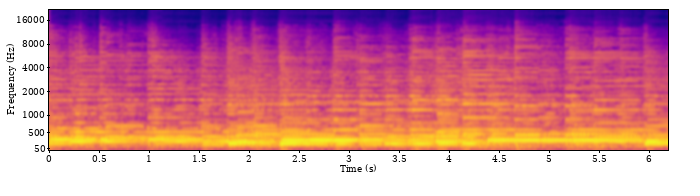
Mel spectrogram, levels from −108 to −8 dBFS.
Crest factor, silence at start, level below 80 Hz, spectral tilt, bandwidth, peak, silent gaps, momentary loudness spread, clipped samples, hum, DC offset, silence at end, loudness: 10 dB; 0 s; -46 dBFS; -7 dB/octave; 10 kHz; -2 dBFS; none; 6 LU; under 0.1%; none; under 0.1%; 0 s; -13 LUFS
